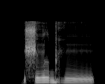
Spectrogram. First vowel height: high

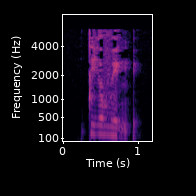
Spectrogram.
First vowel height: high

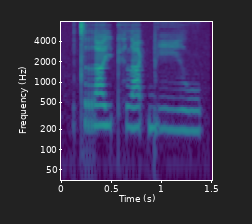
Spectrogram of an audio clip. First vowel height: low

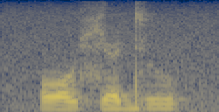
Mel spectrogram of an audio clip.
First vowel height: high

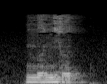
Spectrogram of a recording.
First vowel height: mid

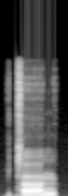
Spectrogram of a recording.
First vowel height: low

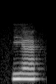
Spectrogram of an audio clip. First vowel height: mid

